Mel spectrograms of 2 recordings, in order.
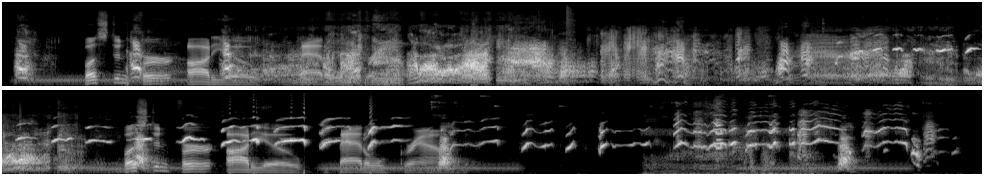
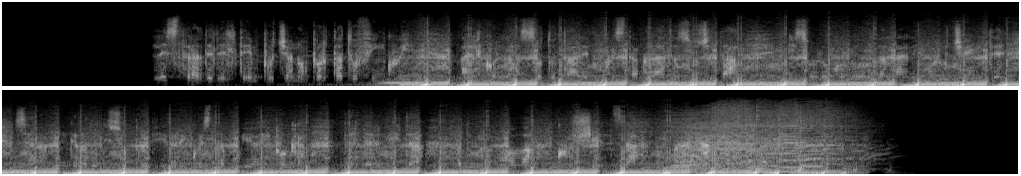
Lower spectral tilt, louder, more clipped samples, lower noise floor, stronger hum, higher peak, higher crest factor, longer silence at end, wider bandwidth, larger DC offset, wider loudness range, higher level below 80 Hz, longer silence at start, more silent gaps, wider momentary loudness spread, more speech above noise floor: second, -2 dB/octave vs -5 dB/octave; first, -17 LUFS vs -21 LUFS; neither; second, -43 dBFS vs -80 dBFS; neither; first, 0 dBFS vs -6 dBFS; about the same, 18 dB vs 14 dB; second, 0.25 s vs 1.45 s; first, 18 kHz vs 13 kHz; neither; about the same, 6 LU vs 4 LU; second, -58 dBFS vs -24 dBFS; second, 0.1 s vs 1.55 s; neither; first, 12 LU vs 8 LU; second, 26 dB vs 61 dB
